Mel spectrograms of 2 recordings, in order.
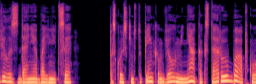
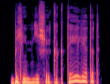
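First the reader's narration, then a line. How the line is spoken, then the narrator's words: Muttered. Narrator (Russian): пробормотала я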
